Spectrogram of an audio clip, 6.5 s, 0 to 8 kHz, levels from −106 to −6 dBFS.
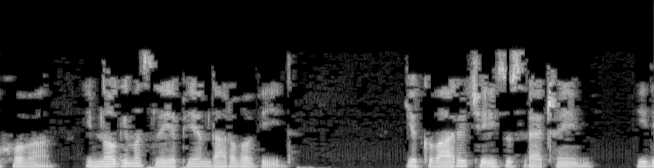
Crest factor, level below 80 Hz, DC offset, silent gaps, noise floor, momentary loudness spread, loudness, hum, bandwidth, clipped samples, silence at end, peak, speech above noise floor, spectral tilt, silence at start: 20 dB; -42 dBFS; under 0.1%; none; -74 dBFS; 14 LU; -23 LUFS; none; 5.8 kHz; under 0.1%; 0 s; -4 dBFS; 52 dB; -10.5 dB/octave; 0 s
